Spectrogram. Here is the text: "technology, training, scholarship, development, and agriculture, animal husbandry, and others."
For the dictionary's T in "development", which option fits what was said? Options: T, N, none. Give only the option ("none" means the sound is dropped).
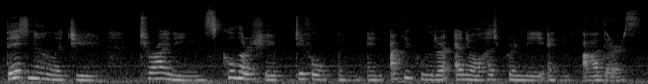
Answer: none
